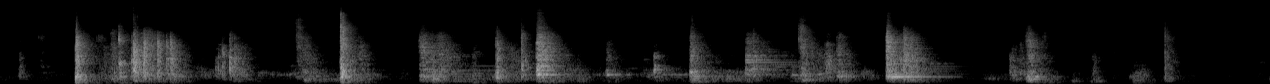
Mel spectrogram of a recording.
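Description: Foosball table in play: a rapid, irregular run of sharp knocks and thuds from the ball and the rods with their plastic figures striking the table, some with a short ringing tail.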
